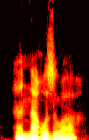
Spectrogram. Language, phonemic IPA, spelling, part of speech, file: French, /a.ʁo.zwaʁ/, arrosoir, noun, Fr-arrosoir.ogg
- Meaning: watering can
